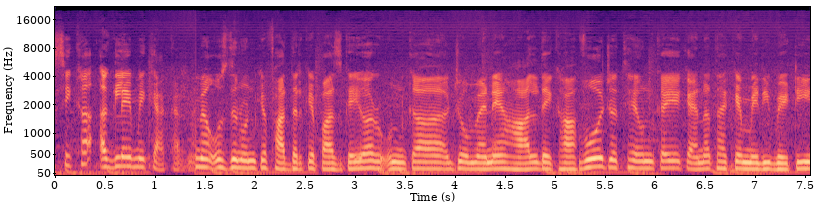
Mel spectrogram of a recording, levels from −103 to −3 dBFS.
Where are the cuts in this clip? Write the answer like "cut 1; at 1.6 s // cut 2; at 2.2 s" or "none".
cut 1; at 1.4 s // cut 2; at 5.3 s

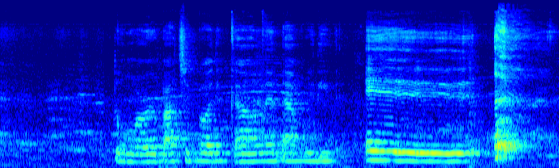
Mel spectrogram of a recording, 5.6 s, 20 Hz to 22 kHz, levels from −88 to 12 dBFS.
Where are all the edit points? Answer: cut 1; at 1.1 s

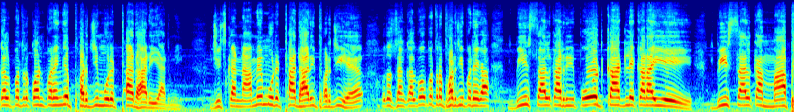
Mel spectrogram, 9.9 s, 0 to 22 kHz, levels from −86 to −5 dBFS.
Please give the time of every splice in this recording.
none

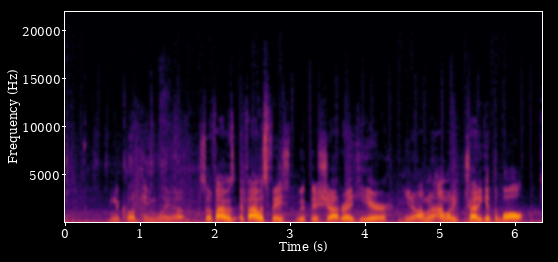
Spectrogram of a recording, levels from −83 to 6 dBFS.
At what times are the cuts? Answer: cut 1; at 1.7 s

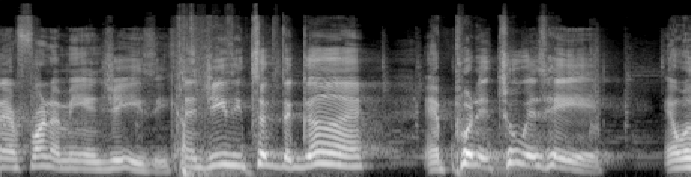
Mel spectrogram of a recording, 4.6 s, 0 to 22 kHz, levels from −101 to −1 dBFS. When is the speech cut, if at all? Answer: cut 1; at 1.2 s

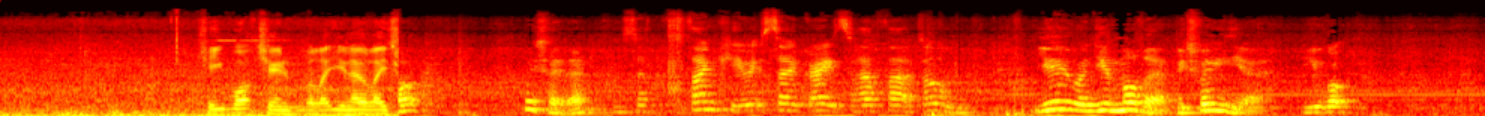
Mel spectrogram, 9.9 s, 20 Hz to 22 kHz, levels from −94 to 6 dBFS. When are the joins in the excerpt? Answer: cut 1; at 2.6 s

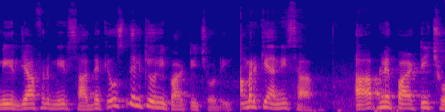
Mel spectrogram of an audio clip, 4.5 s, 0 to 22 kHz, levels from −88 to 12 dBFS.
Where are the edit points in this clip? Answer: cut 1; at 2.4 s // cut 2; at 3.3 s

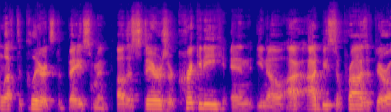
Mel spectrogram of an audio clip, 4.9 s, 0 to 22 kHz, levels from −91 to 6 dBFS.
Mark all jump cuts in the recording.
cut 1; at 1.2 s

